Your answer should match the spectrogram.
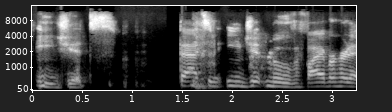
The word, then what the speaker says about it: eejit: It's spelled E-E-J-I-T. It's Irish and Scottish form of idiot. Egypt, long E.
